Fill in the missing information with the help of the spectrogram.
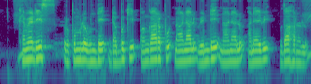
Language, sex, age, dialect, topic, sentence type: Telugu, male, 25-30, Central/Coastal, banking, statement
